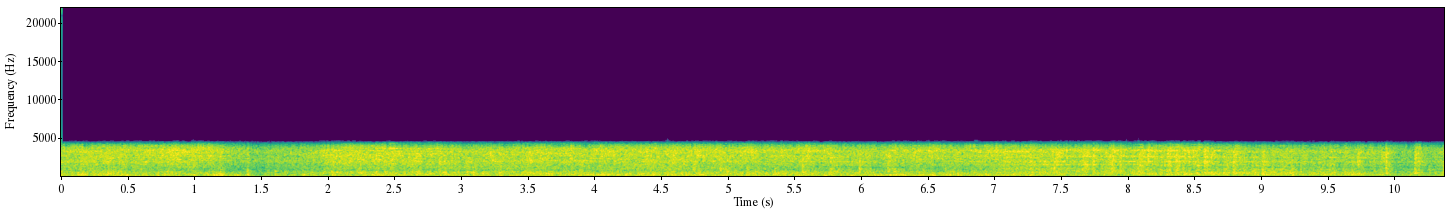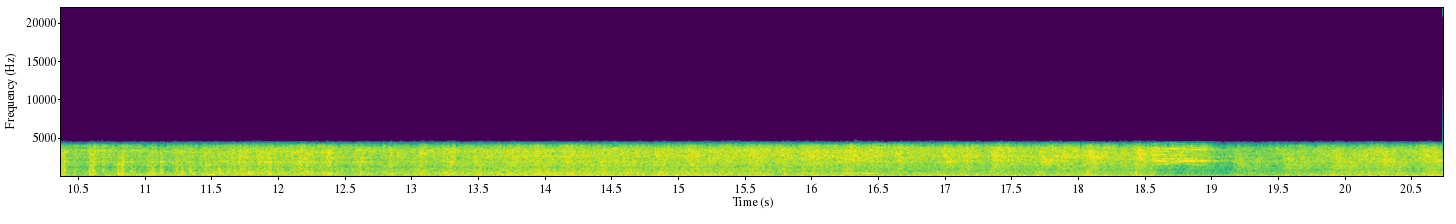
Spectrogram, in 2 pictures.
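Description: Cars of a CSX freight train rolling past at close range, steel wheels clattering and rumbling steadily on the rails.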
